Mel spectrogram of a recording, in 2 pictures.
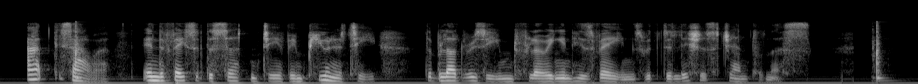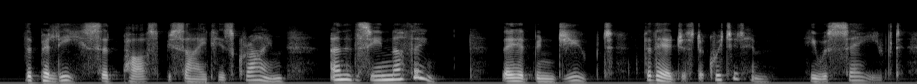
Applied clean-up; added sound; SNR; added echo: none; Telephone; 10 dB; none.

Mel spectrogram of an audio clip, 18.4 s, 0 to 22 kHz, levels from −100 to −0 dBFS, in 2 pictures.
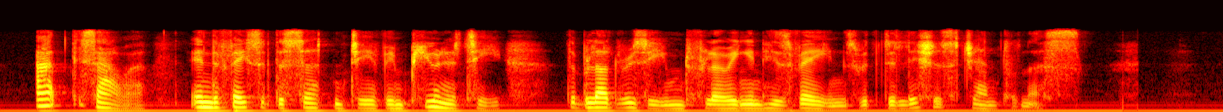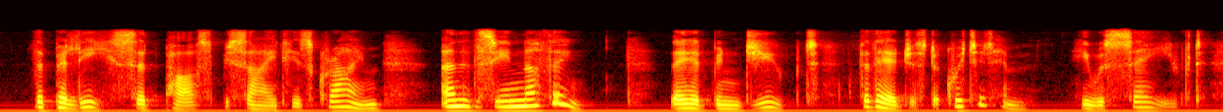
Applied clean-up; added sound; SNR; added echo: none; none; none; none.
